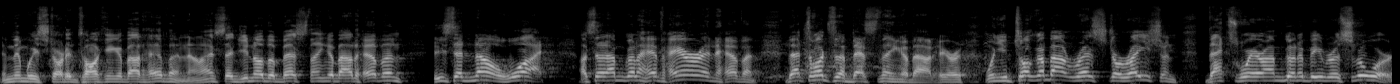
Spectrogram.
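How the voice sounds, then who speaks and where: A man speaks at a moderate pace in a bright, sharp, animated tone with lively intonation against a quiet background. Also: fairly high pitch for a man. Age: old. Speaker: preacher. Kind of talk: sermon. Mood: warm, humorous, personal. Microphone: lapel.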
